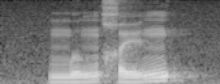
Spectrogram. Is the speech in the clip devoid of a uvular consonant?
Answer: no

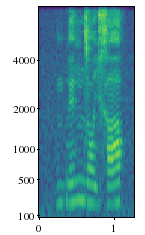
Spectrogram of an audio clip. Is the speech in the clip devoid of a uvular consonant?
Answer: yes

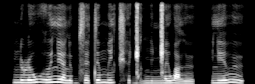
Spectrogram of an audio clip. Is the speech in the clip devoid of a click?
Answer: no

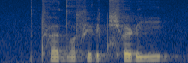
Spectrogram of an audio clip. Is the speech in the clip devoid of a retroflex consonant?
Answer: no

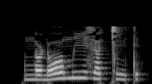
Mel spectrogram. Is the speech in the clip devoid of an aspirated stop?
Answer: yes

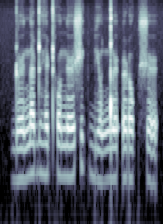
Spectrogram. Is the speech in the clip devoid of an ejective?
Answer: yes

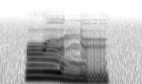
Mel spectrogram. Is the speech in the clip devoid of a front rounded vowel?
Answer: no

